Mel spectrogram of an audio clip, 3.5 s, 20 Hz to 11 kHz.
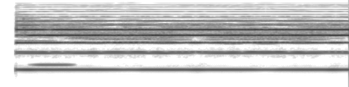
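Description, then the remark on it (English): A beep baseball base, a padded cylinder about 4 feet tall with a speaker inside, activated by a base operator after the batter hits the ball, buzzes with a loud, steady electronic drone, a single sustained harsh tone rich in overtones that starts abruptly and holds unchanged for over three seconds. “As soon as it starts buzzing, they run toward that sound.”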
